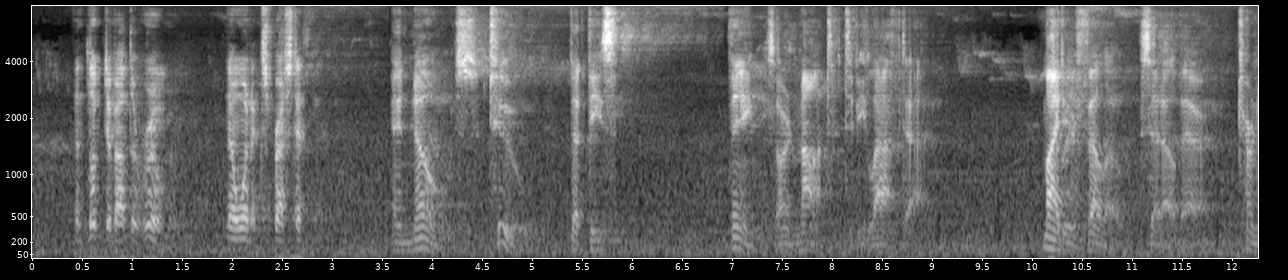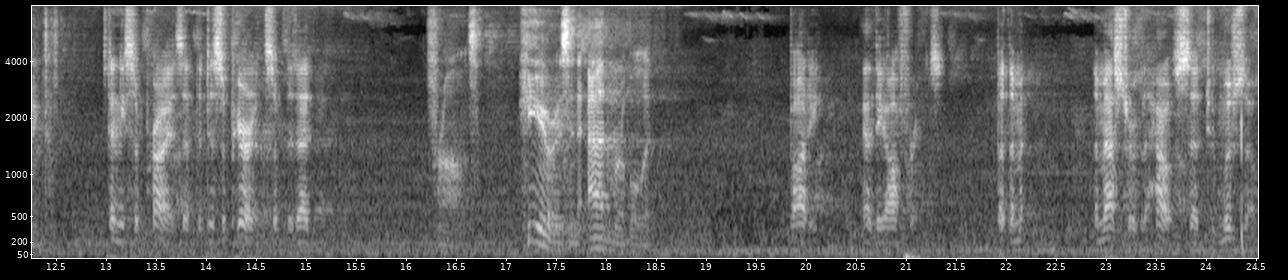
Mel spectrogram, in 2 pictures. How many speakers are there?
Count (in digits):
2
